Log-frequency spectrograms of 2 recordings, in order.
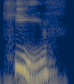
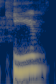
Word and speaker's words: Kyiv: Slava grew up in a Ukrainian-speaking West, studied in a Russian-speaking Kyiv. That's how they say it, right? In Ukraine, yes. Is Kyiv.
